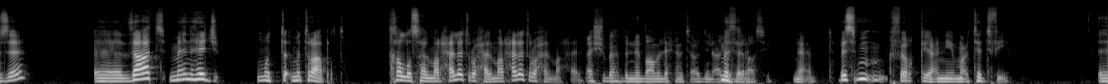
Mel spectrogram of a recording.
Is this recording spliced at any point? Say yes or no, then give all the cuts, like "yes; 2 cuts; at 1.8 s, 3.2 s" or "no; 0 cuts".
yes; 2 cuts; at 7.8 s, 8.9 s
